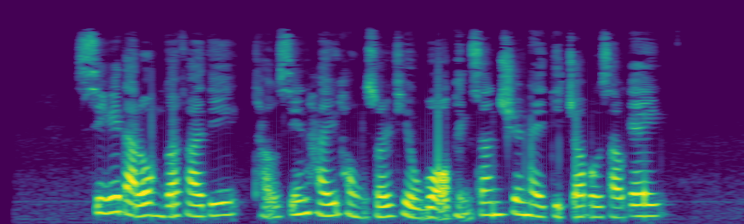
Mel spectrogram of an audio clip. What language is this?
Cantonese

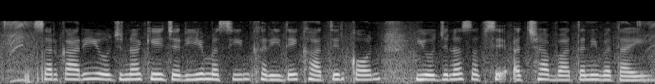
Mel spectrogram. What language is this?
Bhojpuri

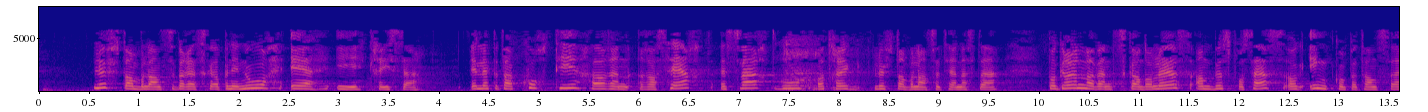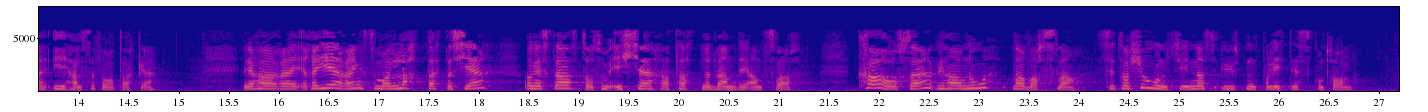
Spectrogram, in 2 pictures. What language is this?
Norwegian Nynorsk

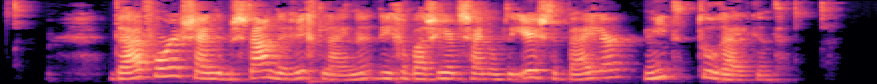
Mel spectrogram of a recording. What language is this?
Dutch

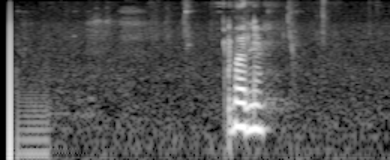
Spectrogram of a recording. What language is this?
Russian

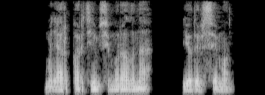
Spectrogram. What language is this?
Mari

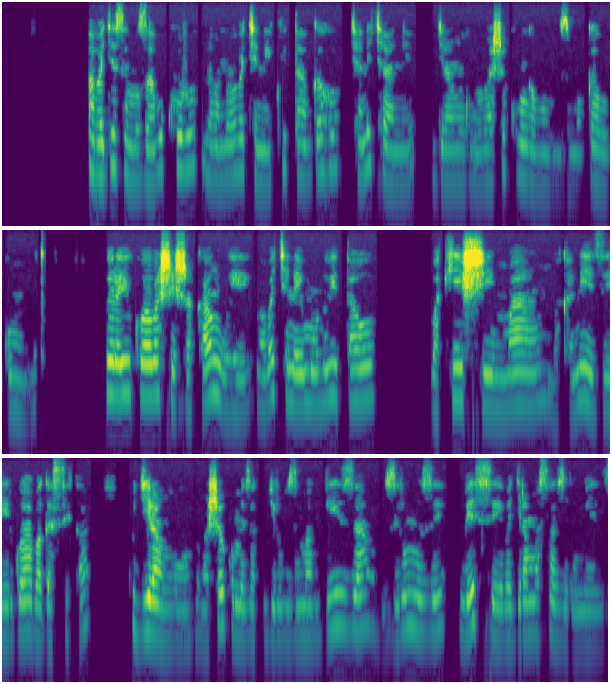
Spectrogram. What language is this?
Kinyarwanda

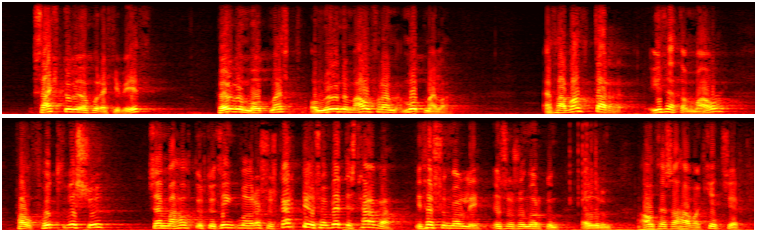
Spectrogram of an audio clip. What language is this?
Icelandic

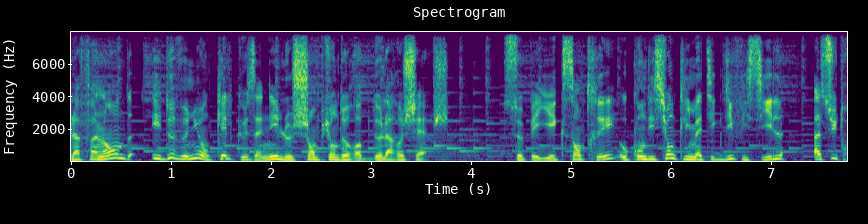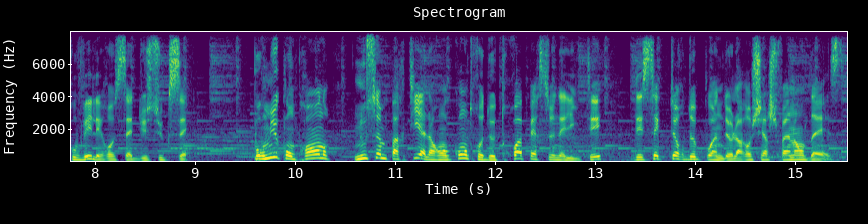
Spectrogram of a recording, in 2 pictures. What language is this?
French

